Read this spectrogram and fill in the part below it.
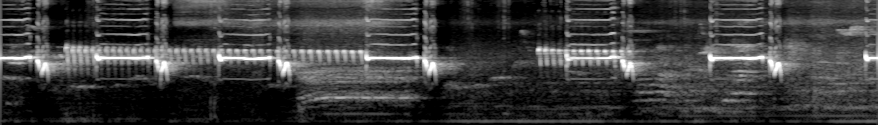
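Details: Red-headed tailorbird, a lure recording for attracting and training other birds: loud, clear whistled notes held level and ending in a quick downward flick, given in bursts about once a second with short pauses. Faint low hum underneath.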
